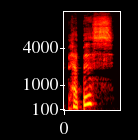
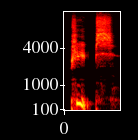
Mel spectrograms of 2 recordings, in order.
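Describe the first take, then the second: First: The name is not said as 'peeps'. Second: The name is said as 'peeps'. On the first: The speaker calls it wrong. "I kept saying it as Pepys" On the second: The speaker calls it right. "it's actually pronounced Peeps"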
